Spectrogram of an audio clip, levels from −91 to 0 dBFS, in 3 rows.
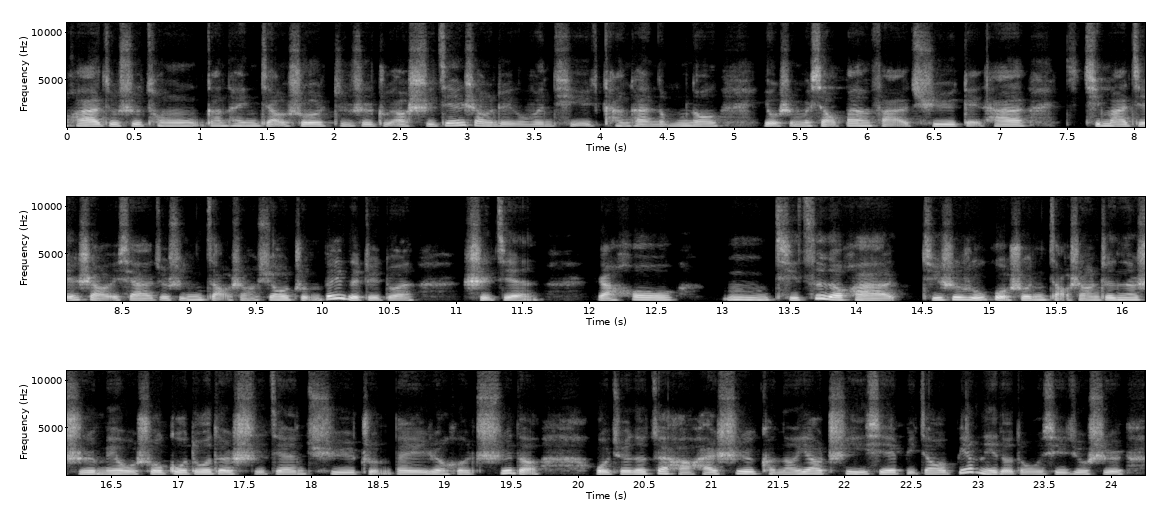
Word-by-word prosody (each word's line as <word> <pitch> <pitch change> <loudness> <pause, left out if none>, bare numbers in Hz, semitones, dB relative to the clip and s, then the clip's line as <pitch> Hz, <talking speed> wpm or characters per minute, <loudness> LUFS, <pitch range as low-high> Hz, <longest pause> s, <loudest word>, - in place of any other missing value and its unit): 话， 180 -4 +3
就 170 +1 0
是 175 0 -1
从 170 0 -3
刚 180 -1 -4
才 180 -1 -4
你 175 - -4
讲 - - -1
说， 170 0 +3
就 175 0 -10
是 170 -2 -3
主 - - -6
要 155 - -2
时 165 0 -1
间 225 +7 +2
上 210 -8 -1
这 155 -2 -3
个 145 - -7
问 155 +1 -5
题， 135 -4 -7
看 165 - -6
看 160 -2 -2
能 155 +2 -7
不 175 - -4
能 160 -1 -2 0.3
有 - - +2
什 - - -1
么 170 - -3
小 175 - +1
办 190 -2 -1
法， 185 - -4
去 165 -2 0
给 - - -5
它 175 +1 0 0.4
起 - - +1
码 175 -3 0
减 160 +2 +2
少 - - 0
一 - - 0
下 170 -4 -1
就 155 +1 -3
是 165 - -5
你 175 +2 -2
早 - - -3
上 160 -1 -6
需 170 - -3
要 185 0 +3
准 185 - -4
备 305 +5 +6
的 160 - +5
这 145 -1 -1
段 145 +2 -3 0.3
时 - - +2
间。 - - +1 0.4
然 - - +1
后， 195 -1 +1 0.4
嗯， 205 -4 0
其 180 -2 0
次 320 - +2
的 205 - +8
话， 165 -5 +1 0.2
其 190 - +1
实 220 - +4
如 200 -1 +4
果 - - +4
说 175 - +3
你 180 +2 -2
早 - - -4
上 160 -1 -2
真 190 +2 +3
的 190 -1 +1
是 165 -3 +1
没 160 +1 -4
有 170 -3 +4
说 165 +1 +2
过 175 +1 +3
多 185 +1 +3
的 170 -2 +4
时 - - -1
间 155 0 -1
去 165 -2 -3
准 - - -5
备 160 -2 +1
任 175 -1 +1
何 165 0 -1
吃 250 +9 +1
的， - - +2 0.4
我 - - +4
觉 160 0 +2
得 185 - +4
最 185 +3 +2
好 150 -7 -1
还 155 +2 -1
是 205 +2 +3
可 190 -6 -6
能 150 +3 -3
要 190 -2 +4
吃 190 +2 -2
一 175 -1 +2
些 175 -1 +3
比 175 - -8
较 180 -2 0
便 305 - -1
利 165 -7 +3
的 - - +2
东 150 0 -4
西， 150 -1 -2
就 155 +1 -1
是， 150 -1 -1
170 Hz, 270 characters per minute, -24 LUFS, 160-185 Hz, 0.4 s, 的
